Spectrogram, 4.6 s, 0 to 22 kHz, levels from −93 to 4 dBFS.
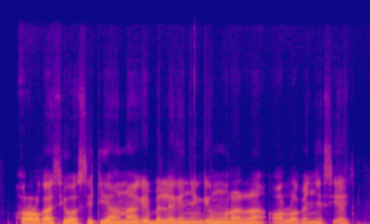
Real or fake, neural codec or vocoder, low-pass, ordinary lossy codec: fake; codec, 44.1 kHz, 7.8 kbps, DAC; 19.8 kHz; none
